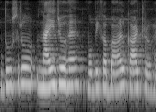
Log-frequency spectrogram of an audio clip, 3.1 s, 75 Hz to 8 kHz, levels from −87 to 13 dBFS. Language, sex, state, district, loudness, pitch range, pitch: Rajasthani, female, Rajasthan, Nagaur, -16 LUFS, 200-230 Hz, 220 Hz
